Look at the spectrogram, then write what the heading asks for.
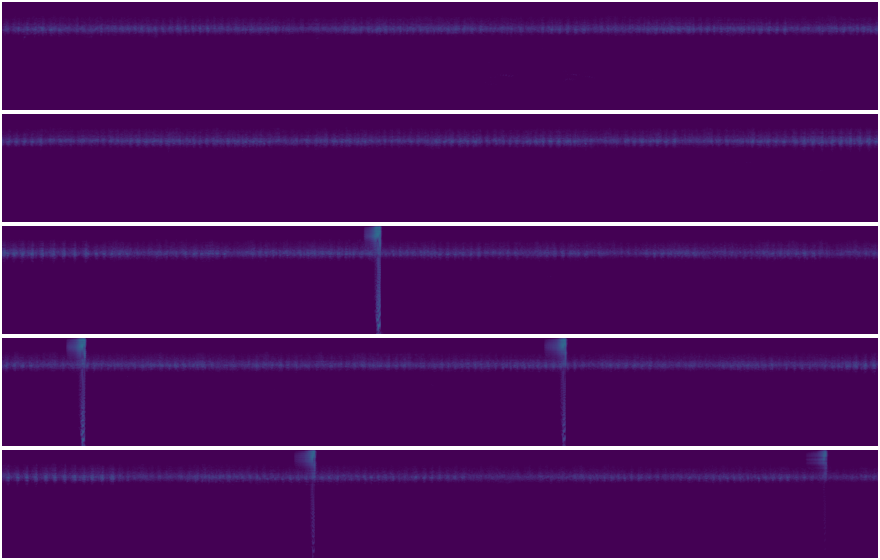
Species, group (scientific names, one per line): Poecilimon affinis
Orthoptera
